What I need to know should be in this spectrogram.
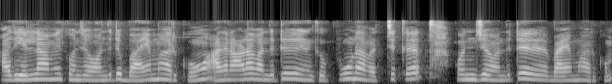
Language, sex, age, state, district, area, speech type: Tamil, female, 30-45, Tamil Nadu, Pudukkottai, rural, spontaneous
